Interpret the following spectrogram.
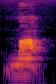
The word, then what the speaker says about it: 吗: And it actually sounds a lot like the ma in 什么. You don't really enunciate it very much. Just like ma. Just drop your jaws and pronounce it pretty lazily, if that makes sense.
